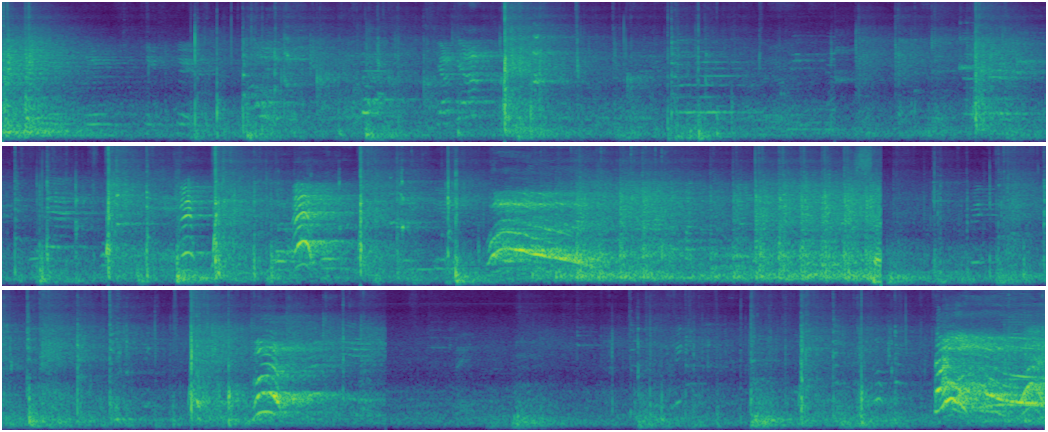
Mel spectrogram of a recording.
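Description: Badminton rally in a sports hall: repeated sharp racket strikes on the shuttlecock and footfalls on the court, mixed with players' shouts and voices.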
